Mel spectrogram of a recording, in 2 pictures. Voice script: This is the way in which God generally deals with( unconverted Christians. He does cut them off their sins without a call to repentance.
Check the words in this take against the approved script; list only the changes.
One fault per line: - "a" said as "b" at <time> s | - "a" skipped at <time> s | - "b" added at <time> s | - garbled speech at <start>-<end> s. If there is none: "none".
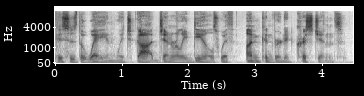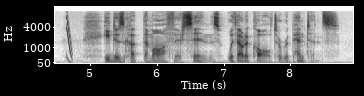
none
